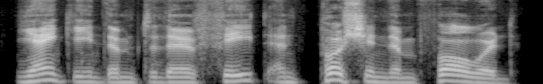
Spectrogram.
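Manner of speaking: usual speaking voice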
